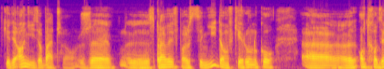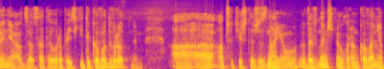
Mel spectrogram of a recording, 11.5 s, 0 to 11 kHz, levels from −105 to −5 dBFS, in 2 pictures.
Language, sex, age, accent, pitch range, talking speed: Polish, male, 50-69, native, 105-135 Hz, 130 wpm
